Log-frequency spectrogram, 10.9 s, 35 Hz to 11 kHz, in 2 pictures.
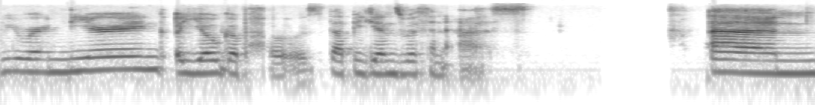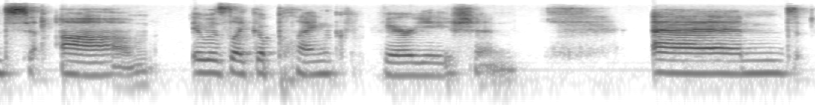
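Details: Stuttering in a 23-year-old woman who has stuttered since age seven, on up to a third of her words, during a speech therapy session.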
